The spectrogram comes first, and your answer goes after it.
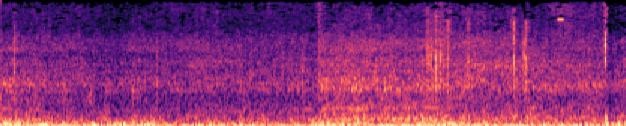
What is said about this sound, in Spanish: Me encanta la caja de cambios, cómo entran las velocidades, suaves, suaves.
